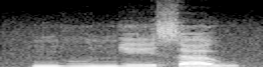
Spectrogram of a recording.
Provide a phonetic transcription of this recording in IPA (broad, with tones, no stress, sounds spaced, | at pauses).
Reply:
ɲ uː˩ ɲ eː˧ s a˥˨ w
